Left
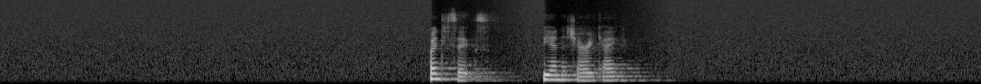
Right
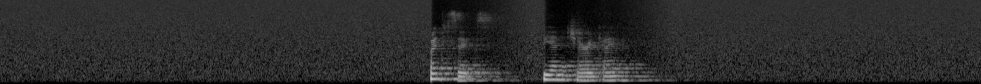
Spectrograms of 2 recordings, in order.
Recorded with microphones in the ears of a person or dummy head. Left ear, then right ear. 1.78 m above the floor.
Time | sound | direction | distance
4.3 | a woman speaking | 45° left (ahead or behind) | 1.3 m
